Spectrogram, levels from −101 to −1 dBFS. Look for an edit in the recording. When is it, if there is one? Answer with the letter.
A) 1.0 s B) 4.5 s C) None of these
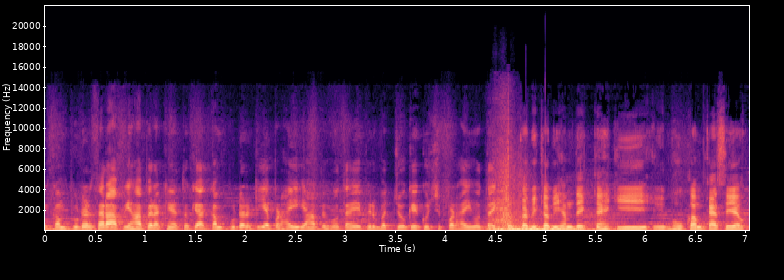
B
